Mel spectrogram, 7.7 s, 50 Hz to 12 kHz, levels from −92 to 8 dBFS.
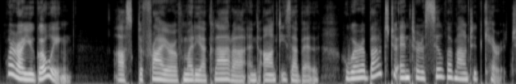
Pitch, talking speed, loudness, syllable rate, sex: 205 Hz, 170 wpm, -20 LUFS, 5.7 syllables/s, female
